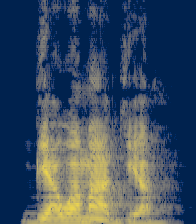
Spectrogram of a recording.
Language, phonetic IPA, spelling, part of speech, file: Polish, [ˈbʲjawa ˈmaɟja], biała magia, noun, LL-Q809 (pol)-biała magia.wav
